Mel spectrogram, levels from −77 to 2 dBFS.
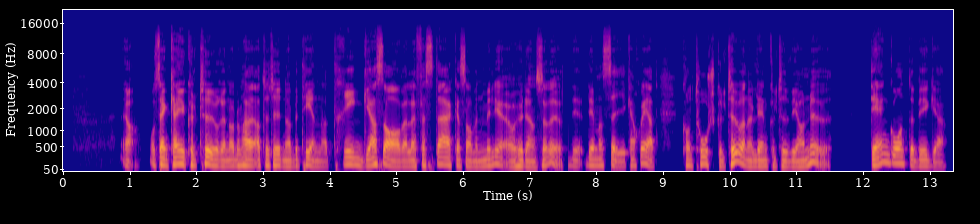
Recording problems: none

